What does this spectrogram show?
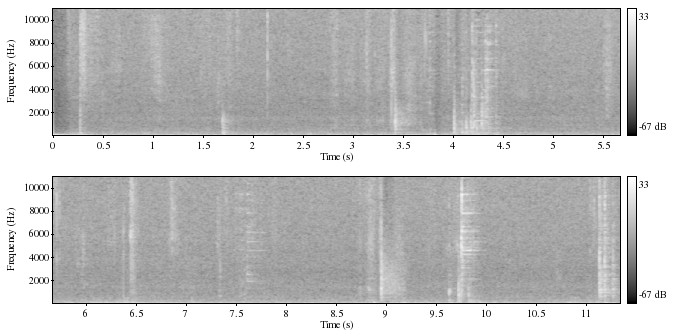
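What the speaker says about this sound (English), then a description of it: "now we'll chop our tomatillos, our onion, and our jalapeno" Knife strikes chopping tomatillos, onion and jalapeno on a cutting board for Mexican cooking: irregular, sharp close taps spaced a second or two apart, with no talk.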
